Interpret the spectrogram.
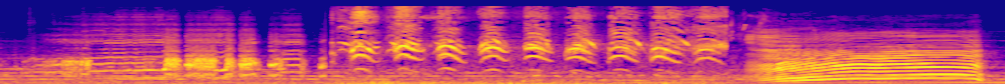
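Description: A flock of chickens clucking together, then a quick run of short rising-and-falling calls, about two a second. Near the end comes one long cow moo that rises in pitch, is held for about two seconds and cuts off sharply.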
